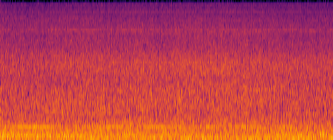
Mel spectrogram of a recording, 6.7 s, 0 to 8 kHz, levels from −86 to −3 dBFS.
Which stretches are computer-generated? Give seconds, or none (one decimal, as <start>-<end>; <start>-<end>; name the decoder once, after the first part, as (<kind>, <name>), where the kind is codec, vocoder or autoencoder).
5.3-6.0 (codec, DAC)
